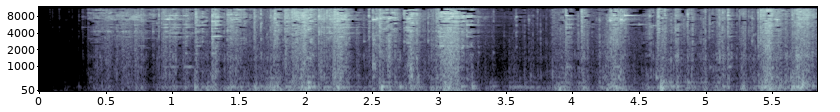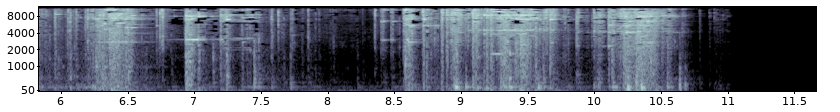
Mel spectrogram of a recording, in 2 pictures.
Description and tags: Paisaje-sonoro-uem-Vidrio01
Sonido de fragmentos de vidrio roto
broken-glass, roto, vidrio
